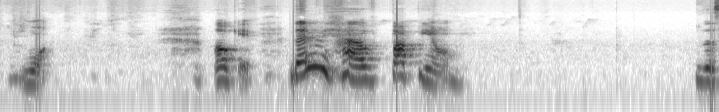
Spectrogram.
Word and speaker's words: papillon: Then the last letters are ON, which are nasal vowels or which give nasal sounds, and they are pronounced as O. So that's why we are reading this word like papillon.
